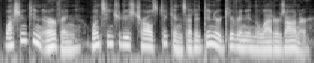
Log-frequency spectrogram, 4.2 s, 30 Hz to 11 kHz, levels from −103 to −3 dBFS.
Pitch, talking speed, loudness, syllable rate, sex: 145 Hz, 200 wpm, -17 LUFS, 6.5 syllables/s, male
